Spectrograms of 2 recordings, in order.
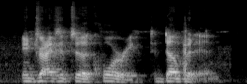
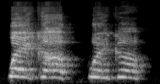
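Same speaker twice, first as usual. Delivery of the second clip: retold shout; 13 semitones higher, slower than usual. Man shaking the crate, yelling.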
